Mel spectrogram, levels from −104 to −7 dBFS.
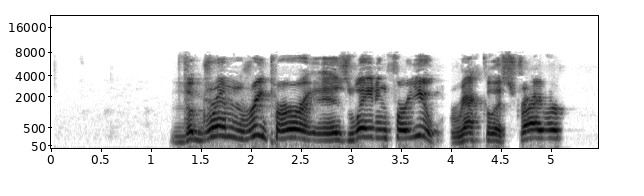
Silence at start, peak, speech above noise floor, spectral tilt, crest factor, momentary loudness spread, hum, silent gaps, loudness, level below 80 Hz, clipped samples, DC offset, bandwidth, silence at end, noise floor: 1.25 s; -2 dBFS; 70 dB; -3.5 dB/octave; 16 dB; 6 LU; none; none; -15 LUFS; -62 dBFS; under 0.1%; under 0.1%; 7.8 kHz; 0.35 s; -84 dBFS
